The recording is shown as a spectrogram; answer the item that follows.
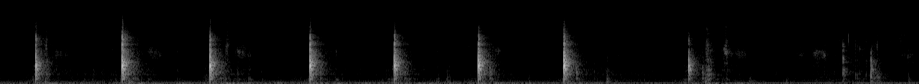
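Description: A knife slices through vegetables on a cutting board in sharp, evenly spaced chops, about ten strokes with a steady rhythm that softens toward the end, close and clear in a quiet room.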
